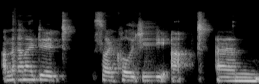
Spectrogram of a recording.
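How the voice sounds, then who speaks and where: A woman speaks with a Staffordshire accent. Her pitch is medium. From Staffordshire, England. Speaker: clinical psychologist. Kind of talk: podcast interview. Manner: animated.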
